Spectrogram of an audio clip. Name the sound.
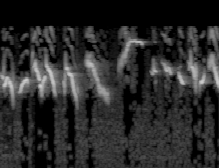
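house finch singing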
